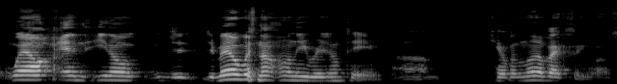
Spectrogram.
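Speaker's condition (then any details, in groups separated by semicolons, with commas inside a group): Cerebral palsy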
